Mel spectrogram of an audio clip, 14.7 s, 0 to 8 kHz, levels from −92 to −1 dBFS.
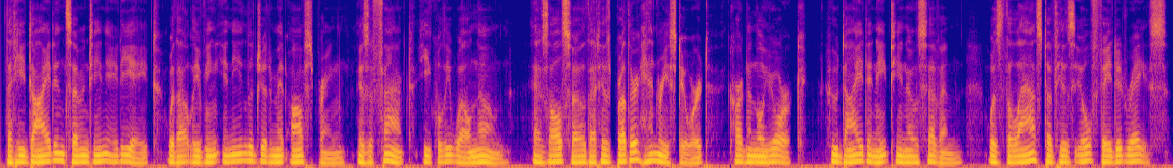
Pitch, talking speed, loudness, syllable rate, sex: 110 Hz, 170 wpm, -15 LUFS, 4.8 syllables/s, male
